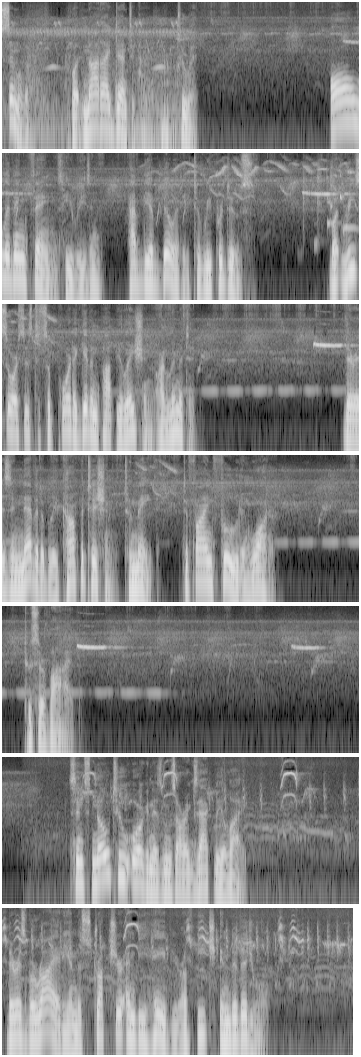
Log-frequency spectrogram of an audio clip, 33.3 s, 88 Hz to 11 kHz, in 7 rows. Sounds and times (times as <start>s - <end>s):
Speech: 0.0s - 2.6s, 4.4s - 8.2s, 9.0s - 12.1s, 14.1s - 18.0s, 19.4s - 20.1s, 24.7s - 27.1s, 28.6s - 32.2s
Chirp, tweet: 0.0s - 5.2s, 6.0s - 10.4s, 12.1s - 14.1s, 17.4s - 23.6s, 24.8s - 33.2s.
